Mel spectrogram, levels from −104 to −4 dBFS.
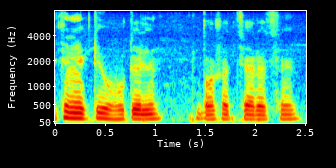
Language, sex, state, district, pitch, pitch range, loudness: Bengali, male, West Bengal, Cooch Behar, 125 Hz, 120-130 Hz, -17 LUFS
